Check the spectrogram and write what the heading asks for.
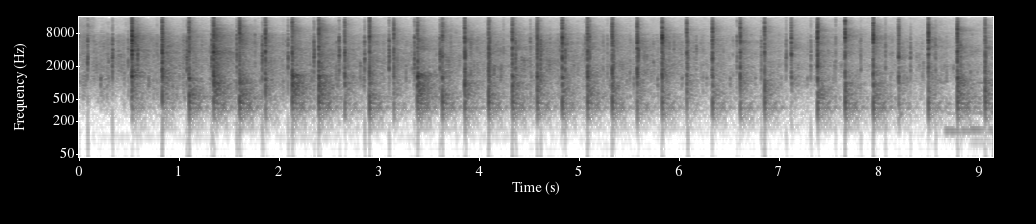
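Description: People clapping their hands together in a steady rhythm, about four claps a second, as applause.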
